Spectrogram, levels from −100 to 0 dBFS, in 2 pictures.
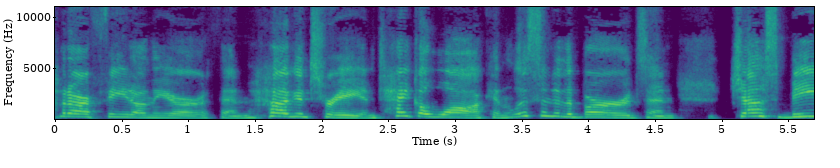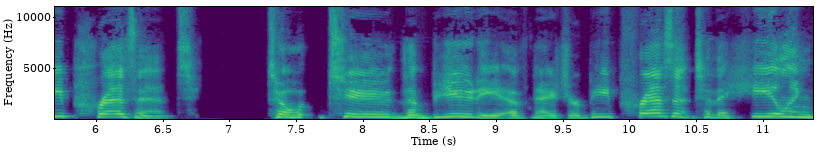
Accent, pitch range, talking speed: American, 200-255 Hz, 180 wpm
